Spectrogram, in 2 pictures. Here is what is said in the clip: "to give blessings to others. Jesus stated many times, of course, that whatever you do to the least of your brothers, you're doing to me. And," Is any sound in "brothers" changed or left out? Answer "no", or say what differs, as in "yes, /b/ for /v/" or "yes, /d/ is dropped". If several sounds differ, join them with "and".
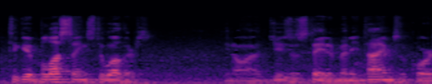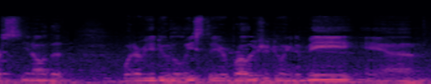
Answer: no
